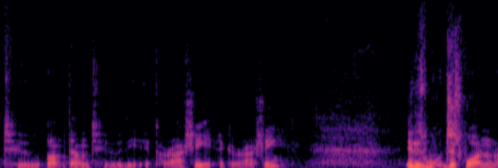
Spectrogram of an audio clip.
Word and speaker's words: Igarashi: of those words but the name can be pronounced with a G or k so you'll spell it you'll see it's spelled igarashi ikarashi depending on the region of Japan for the person who's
